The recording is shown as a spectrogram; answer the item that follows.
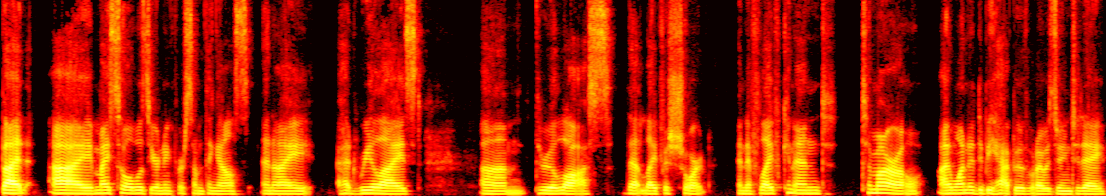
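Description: In an American accent, a woman speaks at a moderate pace with a monotone, flat intonation. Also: fairly low pitch for a woman. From US Midwest. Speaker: transformation coach. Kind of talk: interview.

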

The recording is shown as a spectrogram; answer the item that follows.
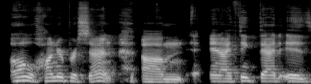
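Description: A man with an American accent speaks at a fairly slow pace in a bright, sharp tone with ordinary pitch variation, on a very clean recording with a silent background. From New Jersey, Jersey Shore. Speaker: leadership educator and retired army officer. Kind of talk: interview.

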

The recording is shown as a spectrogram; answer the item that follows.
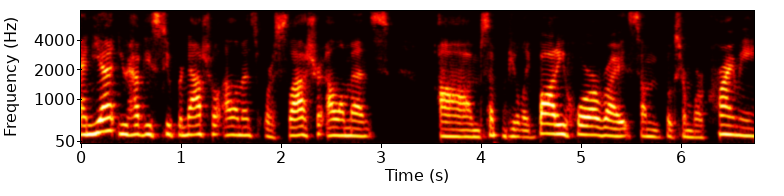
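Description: A woman with an American accent has an unremarkable speaking voice at a medium pitch, with ordinary pitch variation. She talks at a fairly quick pace against a quiet background. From Colorado, US. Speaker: author and professor. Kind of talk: casual interview chat.

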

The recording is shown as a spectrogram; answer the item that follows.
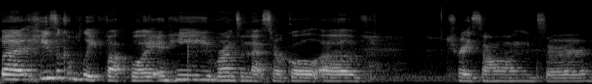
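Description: Amid noticeable background noise and audible room echo, a woman speaks very slowly at a fairly low pitch with lively intonation. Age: 30s. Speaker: podcast co-host. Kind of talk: casual chat.

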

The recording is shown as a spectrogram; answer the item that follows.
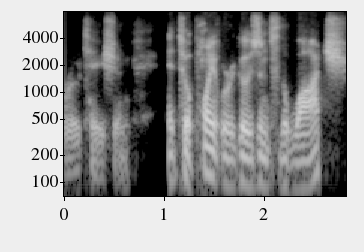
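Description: A man in an American accent, his pitch very deep and low with vocal fry, talks at a fairly quick pace with ordinary pitch variation. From Ohio, Akron. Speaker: youth baseball coach. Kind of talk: interview podcast. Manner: hesitant, repeats words.

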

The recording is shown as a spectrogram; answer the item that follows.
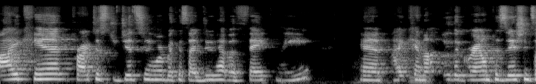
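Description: Medium-pitched woman with a Southern US accent at a fairly quick pace. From US South, Arkansas. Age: 50s. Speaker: former TV gladiator and boxing coach. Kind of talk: casual chat.

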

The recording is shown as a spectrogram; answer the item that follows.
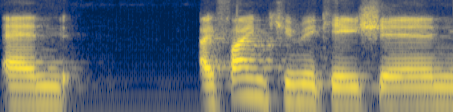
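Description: A man speaks with a Canadian accent and ordinary pitch variation. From Canada. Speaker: social media marketer. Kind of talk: casual interview.

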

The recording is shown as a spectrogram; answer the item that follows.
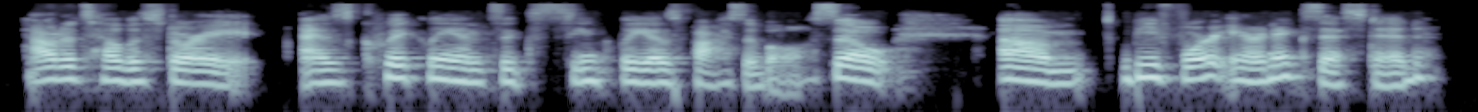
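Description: A woman with a fairly low pitch and ordinary pitch variation talks over a quiet background. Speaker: author and entrepreneur, mother. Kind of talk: casual interview conversation.

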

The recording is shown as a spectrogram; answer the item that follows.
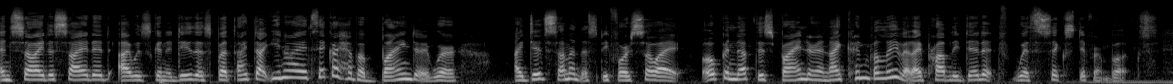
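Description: In a very clean recording with a silent background, a woman with a Californian accent talks at a fairly high pitch. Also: ordinary pitch variation. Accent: Californian American. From California, Monterey. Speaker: church member sharing life story. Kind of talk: testimony.

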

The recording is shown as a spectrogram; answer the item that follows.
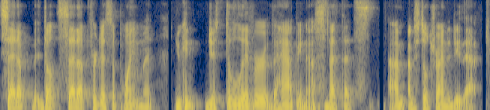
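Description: Through vocal fry, a man speaks with lively intonation in a very clean recording with a silent background. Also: medium pitch for a man. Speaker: gaming community guest. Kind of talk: casual chat. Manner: fast.

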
